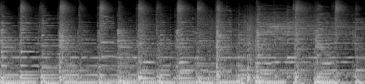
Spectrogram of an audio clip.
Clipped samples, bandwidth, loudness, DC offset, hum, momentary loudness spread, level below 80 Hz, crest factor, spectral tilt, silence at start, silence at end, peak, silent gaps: under 0.1%; over 20 kHz; -16 LUFS; under 0.1%; none; 2 LU; -20 dBFS; 14 dB; -5.5 dB/octave; 0 s; 0 s; 0 dBFS; none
